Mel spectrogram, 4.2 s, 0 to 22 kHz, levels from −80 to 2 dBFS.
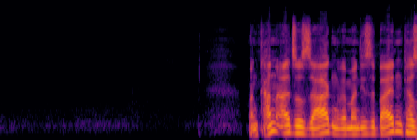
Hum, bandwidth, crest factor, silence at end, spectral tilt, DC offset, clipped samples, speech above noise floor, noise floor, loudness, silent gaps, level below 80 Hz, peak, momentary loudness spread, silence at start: none; 15.5 kHz; 16 dB; 0 s; -4 dB/octave; under 0.1%; under 0.1%; 50 dB; -73 dBFS; -24 LUFS; none; -76 dBFS; -12 dBFS; 7 LU; 2.5 s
